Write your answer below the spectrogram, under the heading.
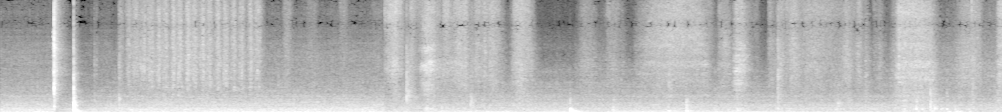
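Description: Two sharp clicks about a second in. Later a glass of water is set down on a wooden table with a single low thump, followed by a smaller knock and light tableware handling over steady room noise.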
